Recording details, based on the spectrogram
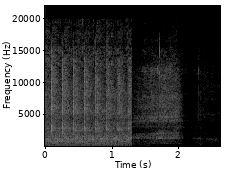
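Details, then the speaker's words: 2006 Jaguar XF 3.0 TD V6 diesel with a customer-reported engine tapping, heard through a piezo pickup. Sharp regular taps at about five or six per second repeat between each injector trigger. Cylinder not yet identified. Engine tapping noise. "And as you can see, there's a repetitive increase in noise, should we say, from the engine."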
